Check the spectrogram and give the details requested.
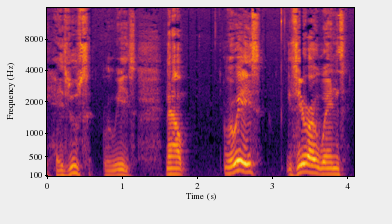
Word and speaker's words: Jesus: by my wife or kept pronouncing his name is jesus but it wasn't it's actually jesus ruiz now ruiz zero wins 10 losses only have stopped once back in 2017.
